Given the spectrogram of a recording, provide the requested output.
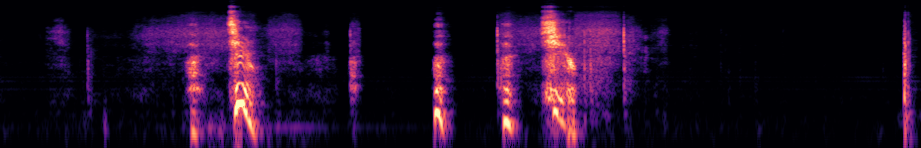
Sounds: Sneeze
